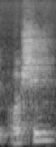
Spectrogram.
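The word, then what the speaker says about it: Oisín: My name is Oshin. Oshin, yeah. So how do you write it? Like when I ask someone, okay, kindly, can you spell what is Oshin?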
